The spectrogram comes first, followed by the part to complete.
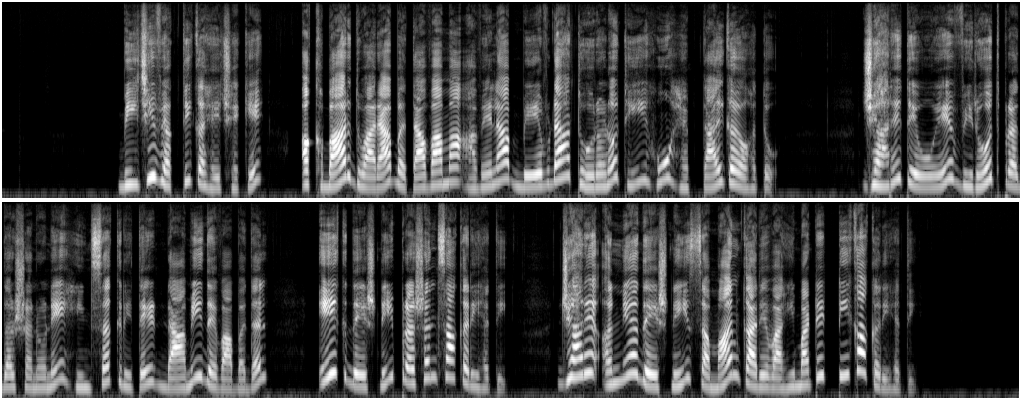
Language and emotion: Gujarati, disgusted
